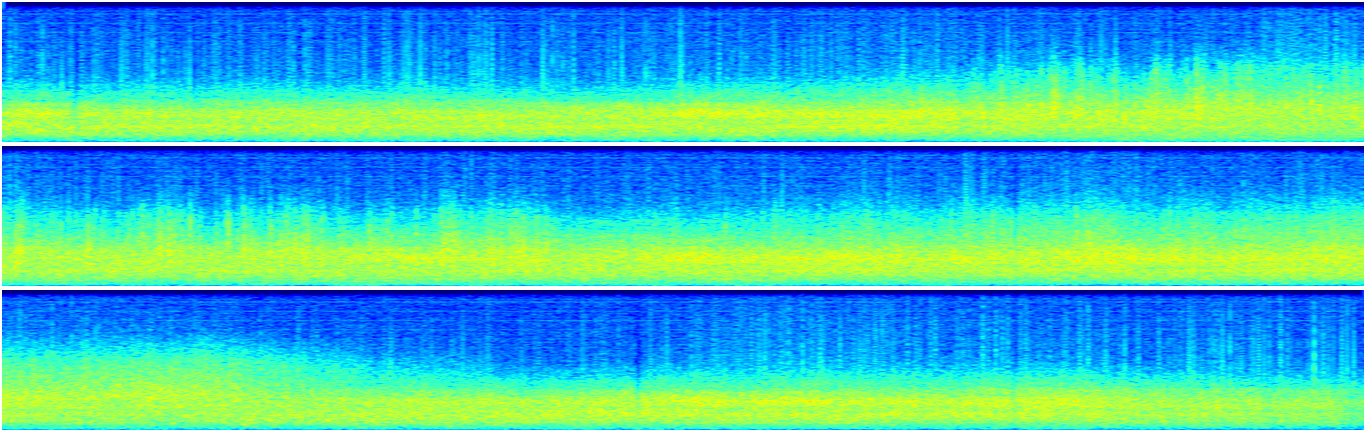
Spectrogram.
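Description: Steady, unbroken rushing noise of a storm, wind and surging floodwater, with no change in pitch.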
